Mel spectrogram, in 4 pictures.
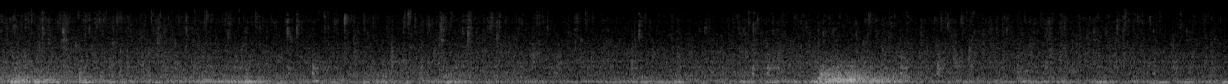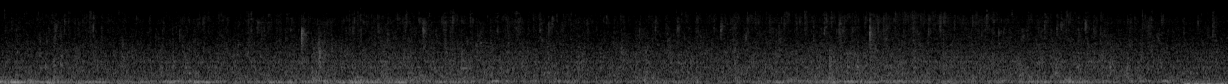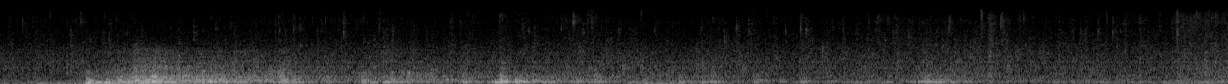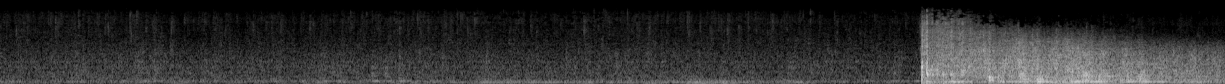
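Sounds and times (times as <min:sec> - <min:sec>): steady rain falling: 0:00.0 - 0:49.0
low rolls of thunder: 0:07.9 - 0:10.5, 0:25.4 - 0:31.8, 0:46.0 - 0:49.0.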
